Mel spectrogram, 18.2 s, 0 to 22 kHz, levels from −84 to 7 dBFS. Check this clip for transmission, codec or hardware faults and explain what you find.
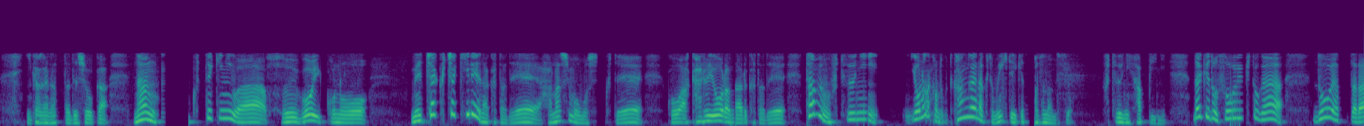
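Packet loss with pitch repetition occurs six times: 2.16 to 2.52 s, 7.92 to 8.07 s, 9.75 to 9.81 s, 11.52 to 11.58 s, 13.68 to 13.80 s, and scattered losses from 16.41 to 16.71 s. The gap lengths fit 30 ms packets. The receiver loops the last pitch period and fades it out over about 50 ms. The 60 ms gaps sound like a brief buzzy hold. The longer gaps fade to silence before the sound returns with a short cross-fade. In the waveform, each gap shows identical repeating cycles that decay to a flat line. In a spectrogram, harmonics run straight and steady, then drop away. The G.711 A-law path, working normally, still limits everything to below 4 kHz.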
